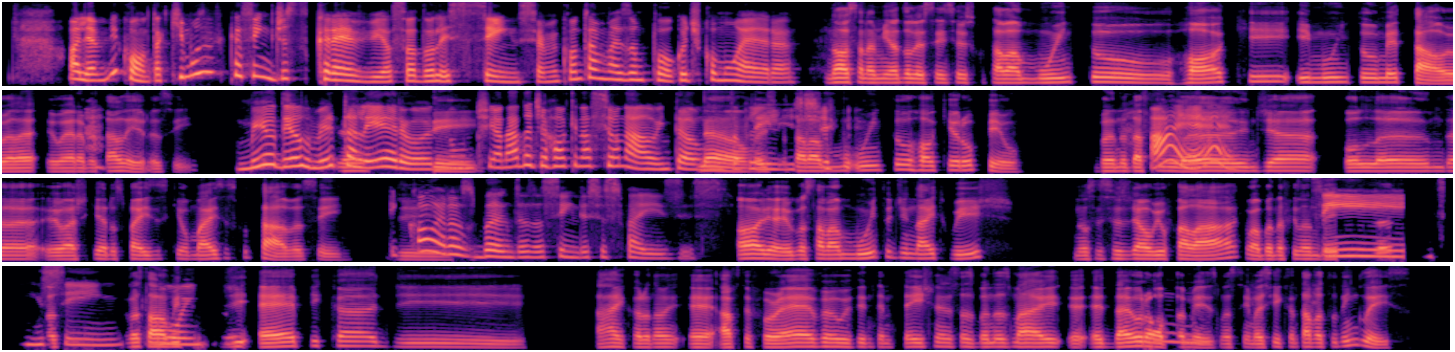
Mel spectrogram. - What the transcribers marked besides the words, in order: gasp; unintelligible speech; laugh
- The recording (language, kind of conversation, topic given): Portuguese, podcast, Qual música melhor descreve a sua adolescência?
